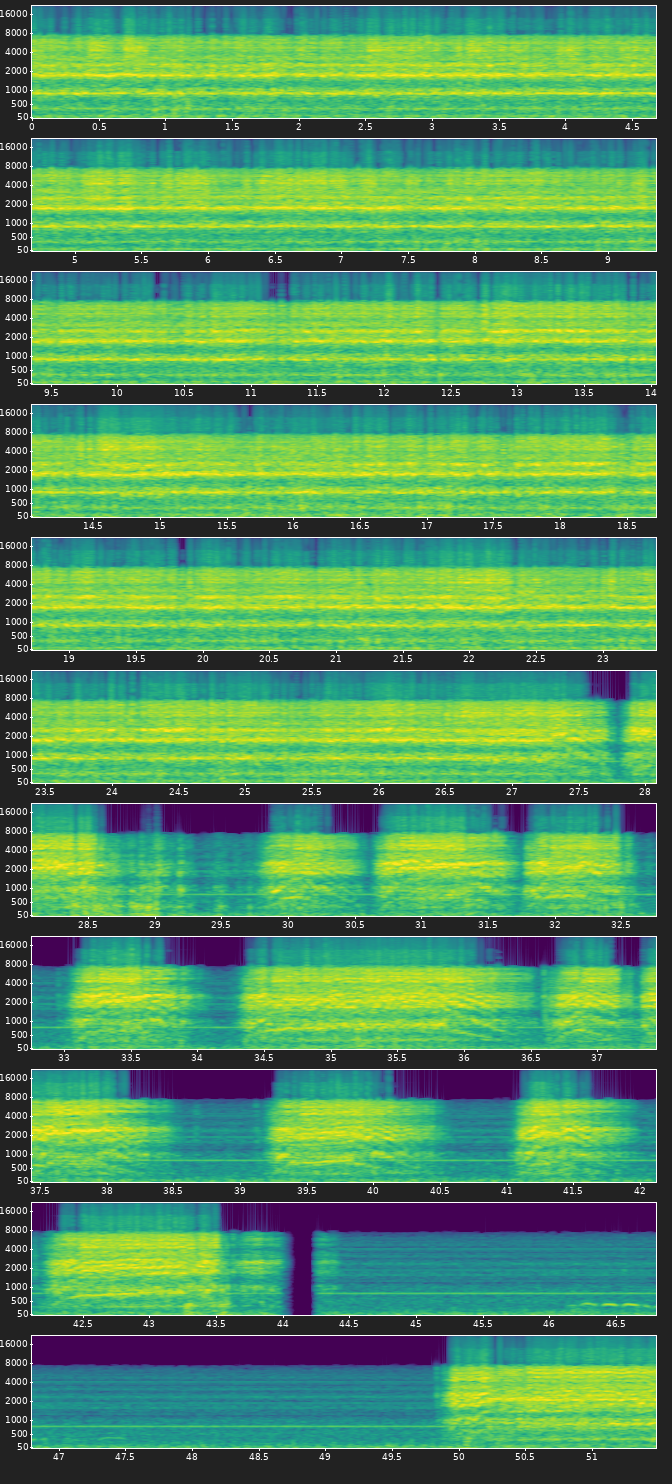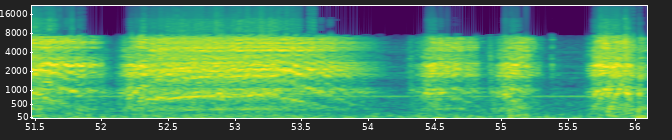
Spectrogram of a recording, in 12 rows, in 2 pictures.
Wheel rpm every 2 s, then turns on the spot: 230, 230, 230, 230, 230, 230, 230, 230, 230, 230, 230, 230, 230, 160, 50, 80, 60, 140, 60, 60, 40, 120, 0, 0, 20, 160, 110, 40.
32-34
